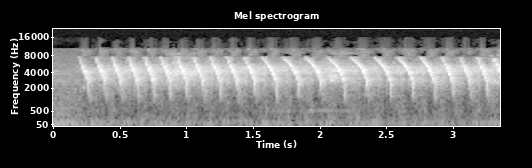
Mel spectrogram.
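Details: Canary delivering a steady rapid trill of downward-sweeping notes, about six per second, loud and clear with a quiet background.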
